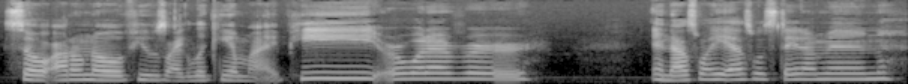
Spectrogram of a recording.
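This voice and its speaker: A young woman from Mexico giving a casual, rambling voiceover, full of "um" and "like" and quick laughs. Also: fairly high pitch, steady tone, smooth. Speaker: vlogger.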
